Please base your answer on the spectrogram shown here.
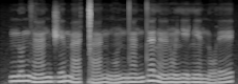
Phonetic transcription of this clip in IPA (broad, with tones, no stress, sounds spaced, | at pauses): n ʊ˧˥ n z æ̃˩˧ n d͡ʒ e˧˥ m æ˩˧ ǀ æ˩˧ ŋ ɡ õ˩˧ n d æ̃˧ n d ɛ˥ l ɛ̃˩˧ ɾ õ˩˧ lʲ e˧ lʲ ɛ̃˧ n o˩˧ ɾ e˧˥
